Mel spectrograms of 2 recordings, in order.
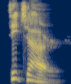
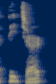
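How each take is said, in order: First: "teacher" with a full open A, "tee-CHAR"; wrong pronunciation. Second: "teacher" with the final E almost silent; correct pronunciation. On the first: Teacher mimicking learners' mistake, wrong heavy ending. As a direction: overdo the last vowel of "teacher" as "char". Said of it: "No es la pronunciación correcta". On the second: Teacher giving learners the correct form, weak ending. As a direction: end "teacher" on a light schwa, not "char". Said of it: "La pronunciación correcta de teacher es". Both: Shown as a demonstration.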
